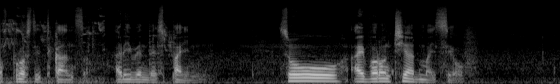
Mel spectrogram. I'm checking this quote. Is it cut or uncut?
cut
